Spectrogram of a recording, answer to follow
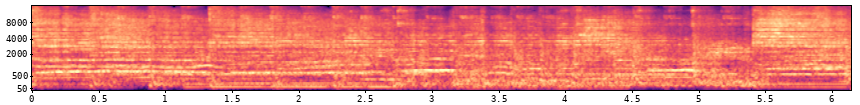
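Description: Live gospel worship singing: a lead singer and a group of backing vocalists sing over instrumental accompaniment with held low bass notes that change every second or two.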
